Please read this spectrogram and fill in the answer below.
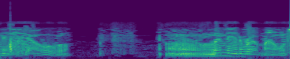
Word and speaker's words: Shaul: Shaul, which is with a, let's see, a shin, a aleph, a wah, and a lam, pronounced Shaul. Sometimes it's pronounced Sheol.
